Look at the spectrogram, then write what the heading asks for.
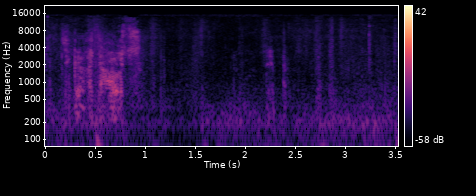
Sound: speaking german

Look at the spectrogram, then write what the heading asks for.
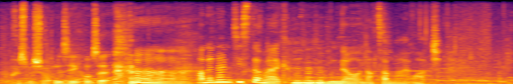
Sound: giggles

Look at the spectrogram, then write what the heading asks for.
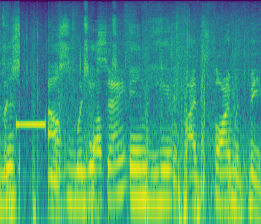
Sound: beep

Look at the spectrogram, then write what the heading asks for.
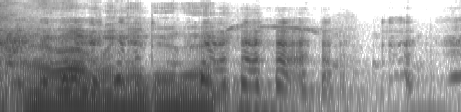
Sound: chuckling

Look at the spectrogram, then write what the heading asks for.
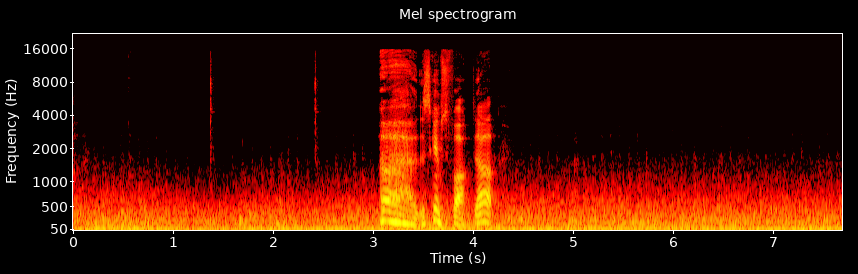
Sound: clears throat

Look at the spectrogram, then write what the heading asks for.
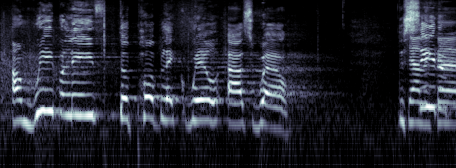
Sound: applause

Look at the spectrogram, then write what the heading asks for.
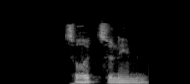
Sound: fast Pronunciation

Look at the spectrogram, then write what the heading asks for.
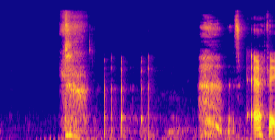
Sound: laughs

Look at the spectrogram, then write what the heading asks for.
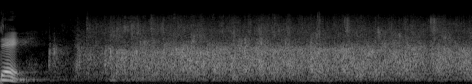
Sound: applause

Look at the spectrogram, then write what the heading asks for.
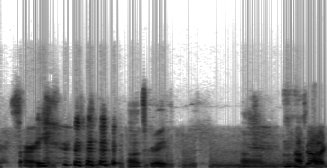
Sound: laughs

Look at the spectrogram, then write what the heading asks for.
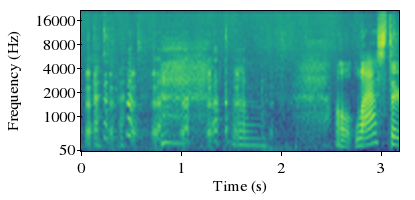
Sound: laughter

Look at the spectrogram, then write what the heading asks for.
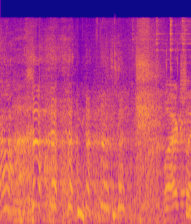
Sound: audience laughing

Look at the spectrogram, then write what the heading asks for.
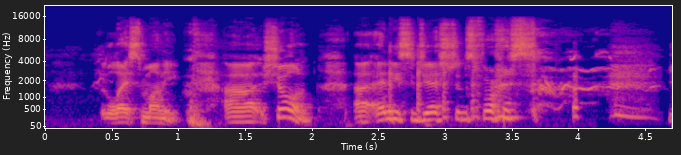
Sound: chuckles

